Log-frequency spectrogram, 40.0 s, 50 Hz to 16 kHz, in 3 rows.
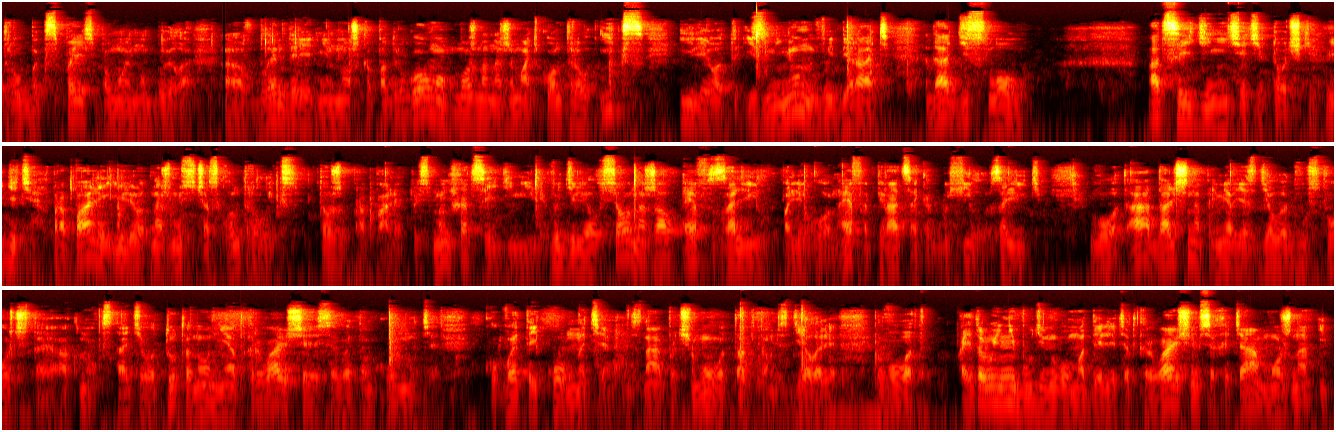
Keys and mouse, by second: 2.9 ctrl+z, 14.2 ctrl+z, 15.8 ctrl+x, 17.1 click, 18.6 a, 21.4 click, 23.3 click, 24.6-25.6 drag.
